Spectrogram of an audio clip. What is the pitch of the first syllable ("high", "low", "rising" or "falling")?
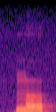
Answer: falling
